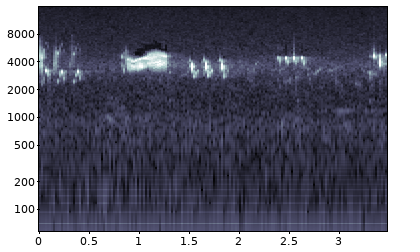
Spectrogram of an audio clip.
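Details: A far-off Oriental greenfinch, still practising song in late March in Japan, shotgun microphone: faint twitters lead into a drawn buzzy note, then clusters of three or four sharp chirps separated by gaps.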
